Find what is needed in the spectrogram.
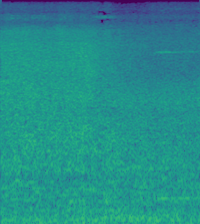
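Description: Steady city traffic noise: a low rumble with a hiss over it.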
